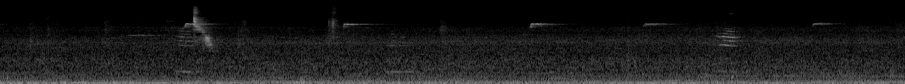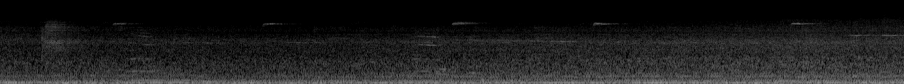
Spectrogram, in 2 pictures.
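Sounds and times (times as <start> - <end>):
small birds chirping: 1.4 - 2.4.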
